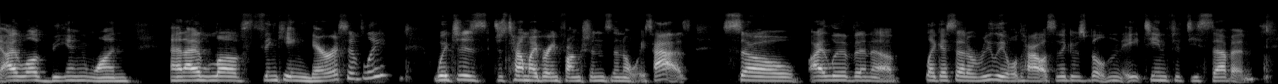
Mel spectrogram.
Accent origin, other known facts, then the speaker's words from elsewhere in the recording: Ohio, United States; I'm from Ohio and I don't live near any large or earthworks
